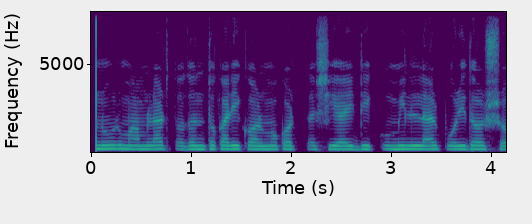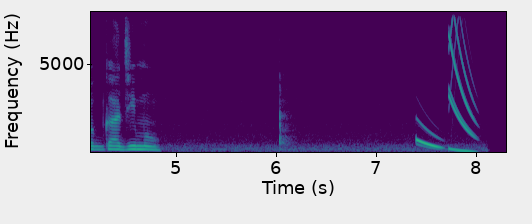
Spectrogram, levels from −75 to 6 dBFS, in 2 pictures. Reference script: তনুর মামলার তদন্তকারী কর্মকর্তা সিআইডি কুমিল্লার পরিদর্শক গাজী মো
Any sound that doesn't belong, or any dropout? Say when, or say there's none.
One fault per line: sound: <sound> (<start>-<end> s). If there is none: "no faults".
sound: thud (6.0-6.2 s)
sound: chirp (7.4-8.0 s)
